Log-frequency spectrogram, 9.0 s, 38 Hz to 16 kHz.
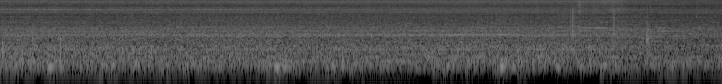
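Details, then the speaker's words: Asus DirectCU II Top GTX 670 under Heaven benchmark load at 1080p, case fans turned down: soft even fan hiss, essentially silent with a tiny bit of coil whine, normal. "As you can see, it is completely silent. There is an absolutely tiny bit of coil whine, but nothing compared to my GTX 580."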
